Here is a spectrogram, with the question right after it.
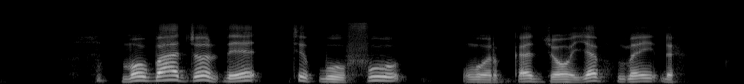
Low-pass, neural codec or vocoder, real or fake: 7.2 kHz; codec, 16 kHz, 0.3 kbps, FocalCodec; fake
